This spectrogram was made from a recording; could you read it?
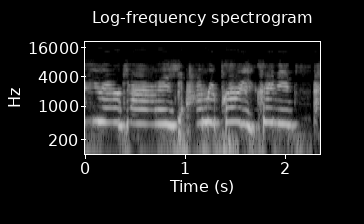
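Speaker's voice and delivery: voice pushed very high. Showing the others how high their voice can get, in a high-pitched voice. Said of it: "My voice can get pretty high pitched too".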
